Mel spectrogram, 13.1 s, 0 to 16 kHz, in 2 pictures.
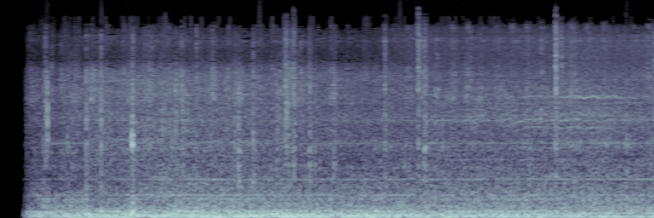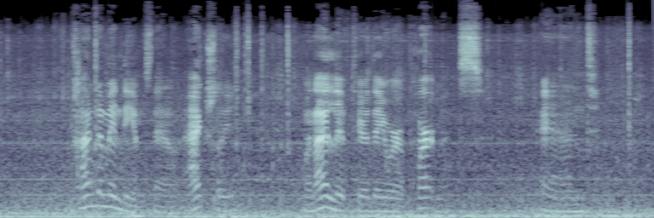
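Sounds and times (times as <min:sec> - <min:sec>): car engine rumbling inside cabin: 0:00.3 - 0:13.0.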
